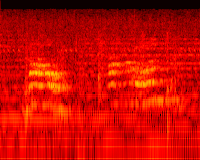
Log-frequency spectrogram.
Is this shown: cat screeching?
yes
